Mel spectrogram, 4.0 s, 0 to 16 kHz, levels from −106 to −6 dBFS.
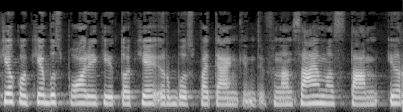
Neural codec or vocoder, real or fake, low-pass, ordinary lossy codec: none; real; 14.4 kHz; MP3, 48 kbps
